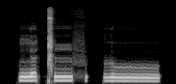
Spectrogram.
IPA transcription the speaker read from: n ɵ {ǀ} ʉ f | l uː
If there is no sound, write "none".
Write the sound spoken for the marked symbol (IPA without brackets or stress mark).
ǁ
